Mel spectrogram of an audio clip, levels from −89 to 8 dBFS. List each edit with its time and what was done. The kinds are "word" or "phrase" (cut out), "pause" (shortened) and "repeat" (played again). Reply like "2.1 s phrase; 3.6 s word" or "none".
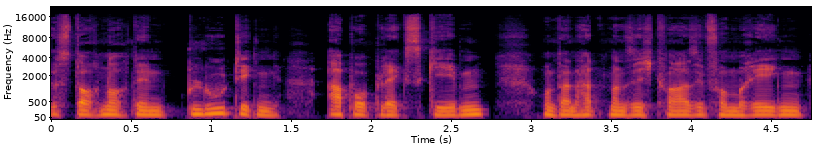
none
